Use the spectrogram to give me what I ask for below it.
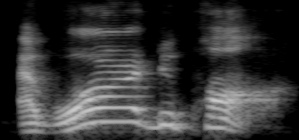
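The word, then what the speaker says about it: avoirdupois: And you think of a puppy's paw, okay? Avoir du paw.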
